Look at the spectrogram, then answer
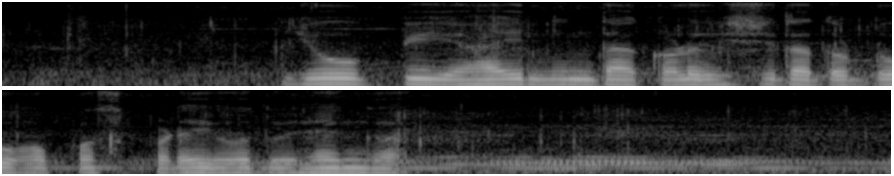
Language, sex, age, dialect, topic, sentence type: Kannada, male, 51-55, Central, banking, question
